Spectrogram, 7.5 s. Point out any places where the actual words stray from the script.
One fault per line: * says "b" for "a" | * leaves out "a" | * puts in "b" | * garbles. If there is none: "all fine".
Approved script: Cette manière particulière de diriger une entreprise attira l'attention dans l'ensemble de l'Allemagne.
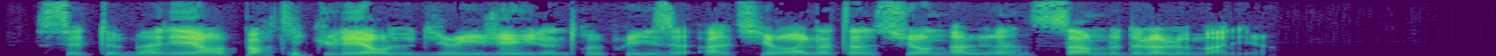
all fine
